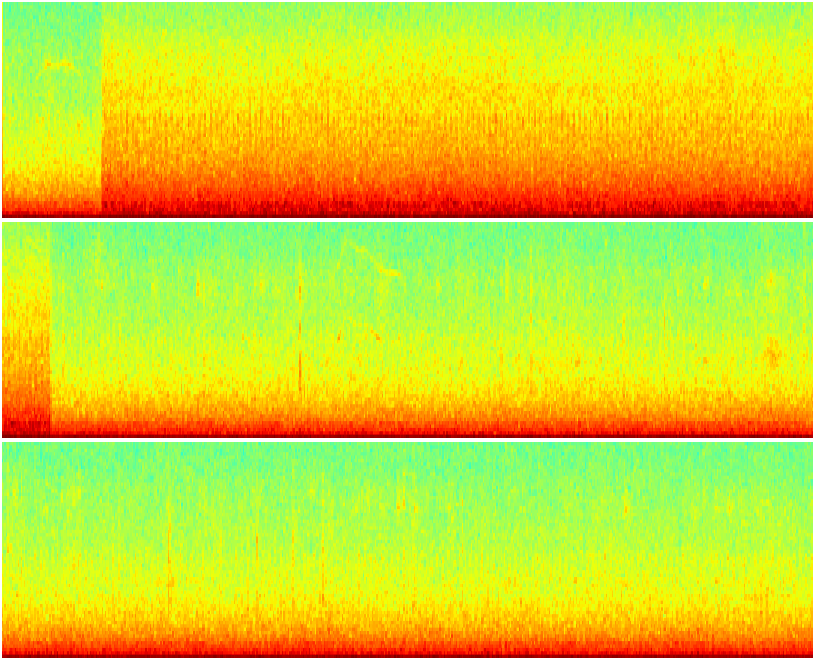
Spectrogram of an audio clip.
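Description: A submarine's engine rumbles low and steadily.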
